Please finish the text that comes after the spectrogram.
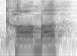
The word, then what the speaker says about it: Kamala: It's Kamala.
